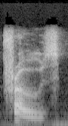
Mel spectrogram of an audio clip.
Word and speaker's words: prose: Next up is the word prose. Now, that S here, we want to use a voiced S. This is prose.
